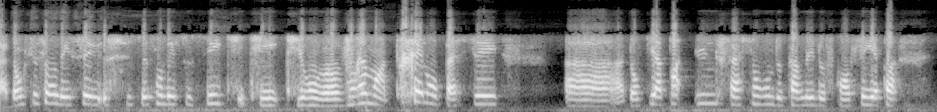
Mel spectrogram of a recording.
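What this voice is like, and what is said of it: French with a noticeable accent. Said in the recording (French): “mon accent un peu... vous avez un bel accent, un bel accent”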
